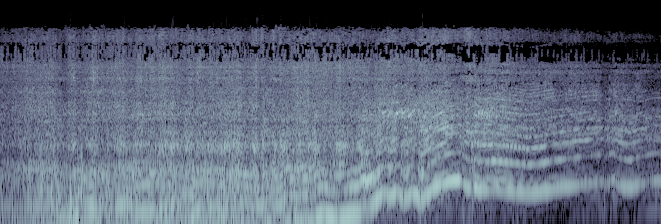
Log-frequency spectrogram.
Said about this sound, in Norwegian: Fy flate. Det var eh, tomt for gir og snart tomt for slette. Ja, du hørte at det var en ordentlig Volvo-maskinist, dette her.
